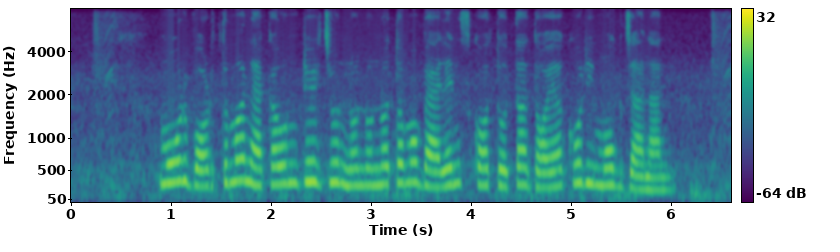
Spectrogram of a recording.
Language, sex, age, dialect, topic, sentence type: Bengali, female, 18-24, Rajbangshi, banking, statement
